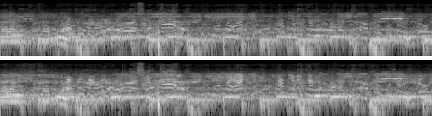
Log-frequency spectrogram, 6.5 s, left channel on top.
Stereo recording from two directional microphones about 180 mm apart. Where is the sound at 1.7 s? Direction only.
40° left (ahead or behind).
